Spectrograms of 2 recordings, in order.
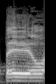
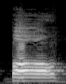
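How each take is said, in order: First: "Baal" said as "bale", with a long ay; speaker's own pronunciation. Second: "Baal" said as "ball", with an open aw; alternative pronunciation. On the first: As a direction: say "Baal" to rhyme with "fail". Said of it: "but I say Baal". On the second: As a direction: say "Baal" to rhyme with "hall". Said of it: "different ways of saying it". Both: Shown as a demonstration.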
